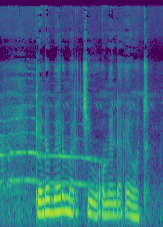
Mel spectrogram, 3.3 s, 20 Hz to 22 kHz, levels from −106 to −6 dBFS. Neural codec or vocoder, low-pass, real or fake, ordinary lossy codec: none; 19.8 kHz; real; MP3, 96 kbps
